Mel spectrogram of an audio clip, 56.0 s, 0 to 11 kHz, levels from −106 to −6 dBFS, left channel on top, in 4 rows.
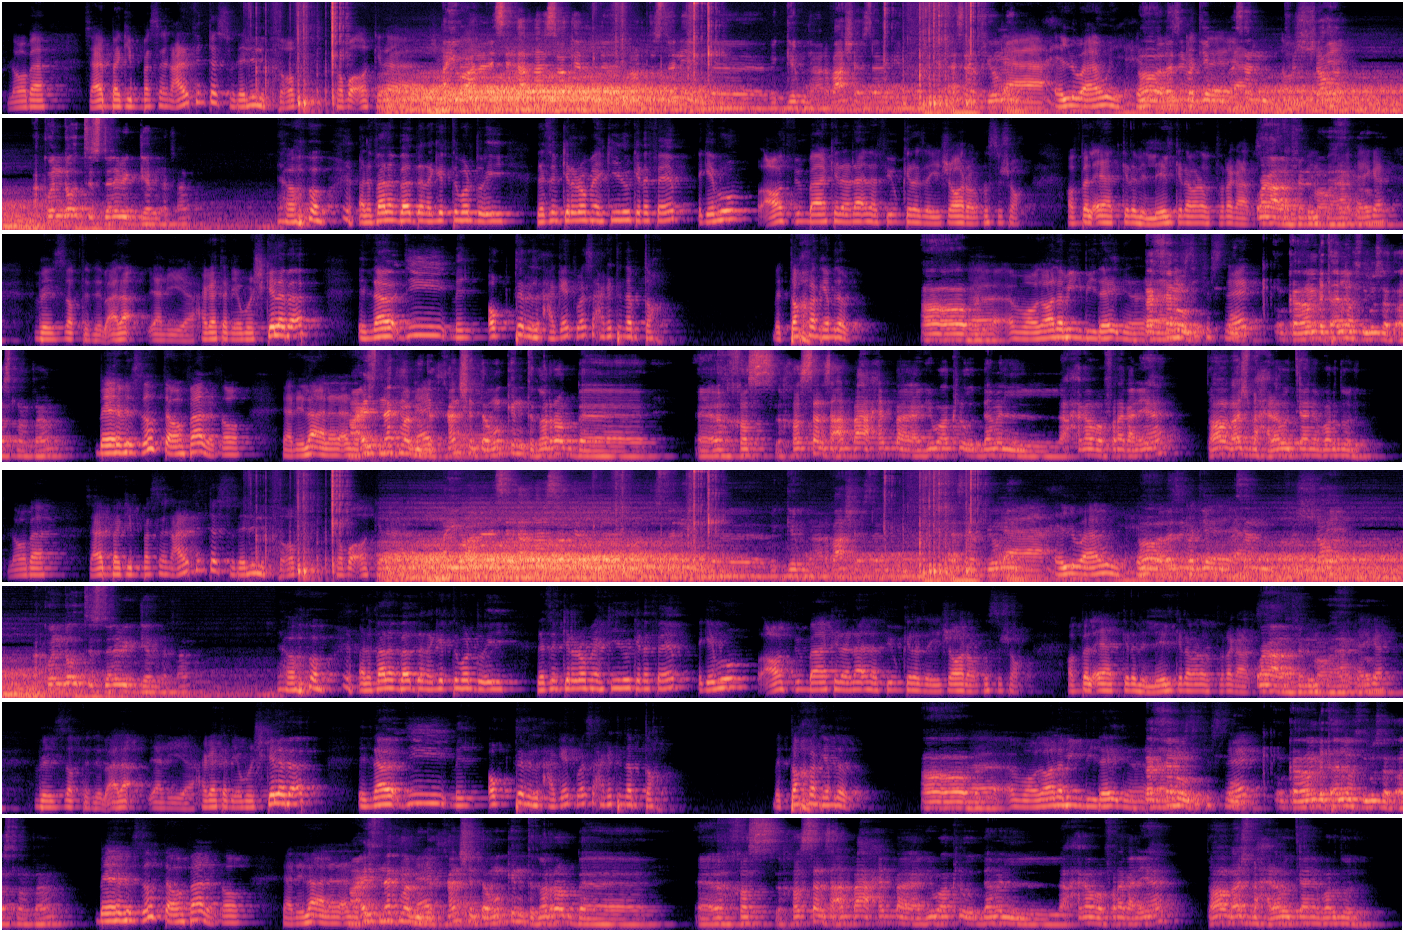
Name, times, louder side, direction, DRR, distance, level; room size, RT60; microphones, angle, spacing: voice 1, 0.1-0.4 0.9-3.0 3.3-4.8 5.0-5.2 10.0-12.5 12.8-13.4 16.8-19.0 19.4-24.2 24.7-27.8 28.4-31.1 31.6-34.6 35.7-36.5 37.7-39.8 40.3-40.5 41.5-41.6 43.0-44.4 44.8-45.7 46.2-46.9, left 2 dB, 55° left, 1.2 m, -36 dB
sound 1, 2.4-3.4 5.7-7.2 8.7-9.8, left 1 dB, 15° left, 1.9 m, -38 dB
sound 2, 3.8-7.5 7.9-10.2 10.6-15.4, equal, 70° right, 5.9 m, -31 dB
voice 2, 4.4-10.2 11.4-13.5 14.3-15.9 26.6-27.8 37.2-37.9 39.5-40.5 40.8-42.6 45.5-48.6 49.0-53.7 54.1-55.6, left 1 dB, 40° left, 3.1 m, -36 dB
25.5 x 14.0 x 4.0 m
head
